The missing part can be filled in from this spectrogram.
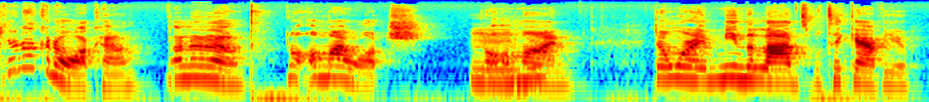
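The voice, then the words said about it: Bad put-on British accent. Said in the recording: “This is the worst British accent in the world. I need to work on it.”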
